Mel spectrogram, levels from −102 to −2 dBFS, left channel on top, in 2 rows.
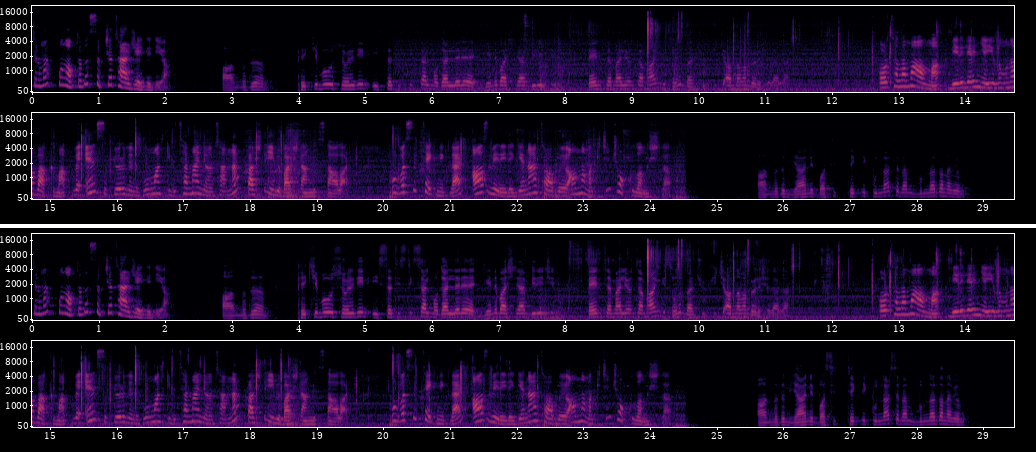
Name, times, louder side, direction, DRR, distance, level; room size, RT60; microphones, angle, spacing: voice 1, 0.0-2.1 12.7-19.8 20.1-24.3, left 2 dB, 10° left, 0.7 m, -59 dB
voice 2, 2.9-3.6 4.0-7.9 8.3-11.4 19.6-19.9 25.6-28.7, right 3 dB, 70° right, 0.8 m, -65 dB
sound 1, 5.4-24.6, left 2 dB, 55° left, 1.2 m, -73 dB
sound 2, 8.0-18.8 19.2-22.4, right 8 dB, 25° right, 0.7 m, -62 dB
16.5 x 10.5 x 7.0 m
head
